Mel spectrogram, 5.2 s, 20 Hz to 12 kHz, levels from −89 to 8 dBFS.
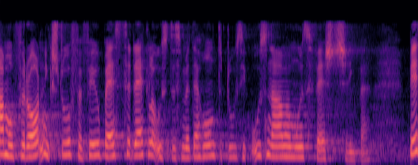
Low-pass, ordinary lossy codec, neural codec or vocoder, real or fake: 7.2 kHz; none; none; real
